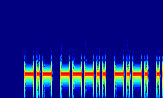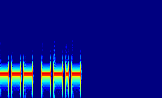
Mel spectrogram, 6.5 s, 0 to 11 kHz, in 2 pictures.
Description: Morse code, heard as a keyed tone, about 19 wpm, 700 Hz. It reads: K8CJQ
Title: Speed Racing - USA Call Signs 17wpm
